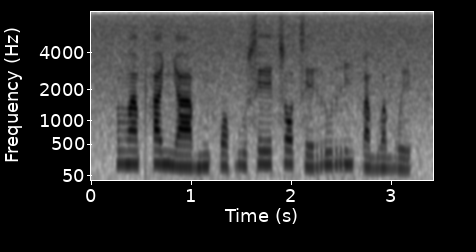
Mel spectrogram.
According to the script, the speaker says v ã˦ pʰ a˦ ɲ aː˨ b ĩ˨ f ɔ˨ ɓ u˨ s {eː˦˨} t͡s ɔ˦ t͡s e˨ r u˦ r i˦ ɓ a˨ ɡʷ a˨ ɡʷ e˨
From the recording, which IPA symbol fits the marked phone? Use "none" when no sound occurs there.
eː˦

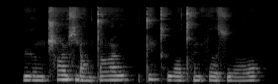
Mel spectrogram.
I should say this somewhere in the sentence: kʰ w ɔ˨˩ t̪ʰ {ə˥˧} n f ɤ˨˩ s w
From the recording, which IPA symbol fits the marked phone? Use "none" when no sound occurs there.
ə˦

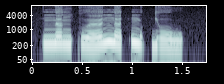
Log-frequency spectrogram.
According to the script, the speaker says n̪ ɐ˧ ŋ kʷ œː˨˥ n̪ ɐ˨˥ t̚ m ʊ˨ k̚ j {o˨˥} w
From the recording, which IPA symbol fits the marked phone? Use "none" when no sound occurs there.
o˨˩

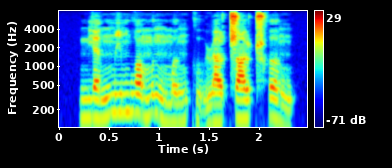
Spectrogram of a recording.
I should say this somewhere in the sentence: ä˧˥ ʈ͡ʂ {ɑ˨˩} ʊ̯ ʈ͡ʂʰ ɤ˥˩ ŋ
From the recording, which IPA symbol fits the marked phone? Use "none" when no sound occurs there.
ɑ˥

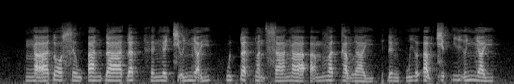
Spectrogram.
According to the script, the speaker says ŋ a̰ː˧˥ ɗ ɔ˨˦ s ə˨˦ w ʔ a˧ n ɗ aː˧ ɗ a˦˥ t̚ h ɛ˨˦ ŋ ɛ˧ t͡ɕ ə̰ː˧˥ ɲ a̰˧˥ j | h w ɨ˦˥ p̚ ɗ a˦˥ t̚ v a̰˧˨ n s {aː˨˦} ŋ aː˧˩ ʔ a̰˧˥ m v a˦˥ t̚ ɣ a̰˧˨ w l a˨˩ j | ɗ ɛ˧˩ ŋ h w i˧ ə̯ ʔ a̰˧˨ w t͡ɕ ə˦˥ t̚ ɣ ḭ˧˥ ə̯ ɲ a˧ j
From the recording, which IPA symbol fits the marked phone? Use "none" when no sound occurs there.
aː˨˦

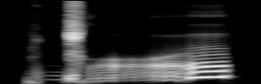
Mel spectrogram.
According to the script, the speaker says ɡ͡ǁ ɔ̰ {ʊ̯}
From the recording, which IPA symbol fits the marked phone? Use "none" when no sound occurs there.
ə̯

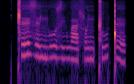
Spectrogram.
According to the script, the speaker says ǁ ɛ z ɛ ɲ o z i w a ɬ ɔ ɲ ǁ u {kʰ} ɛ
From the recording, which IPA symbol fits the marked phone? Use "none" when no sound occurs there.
ǃ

